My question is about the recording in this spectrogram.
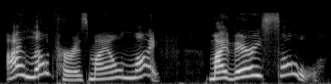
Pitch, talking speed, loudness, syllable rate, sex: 315 Hz, 165 wpm, -18 LUFS, 4.2 syllables/s, female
